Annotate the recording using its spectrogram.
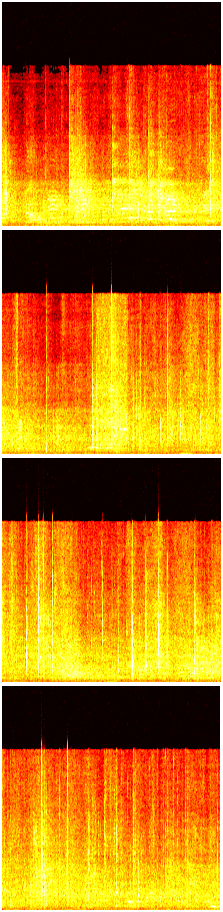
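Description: Live ice hockey game: indistinct shouts from players and the arena over a steady rink ambience, with frequent sharp clicks and knocks from sticks and puck.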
